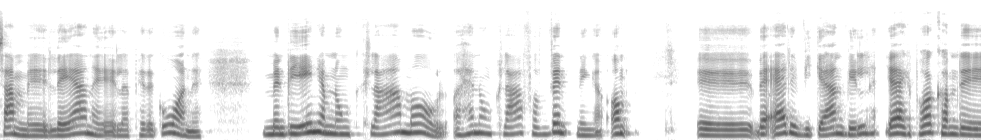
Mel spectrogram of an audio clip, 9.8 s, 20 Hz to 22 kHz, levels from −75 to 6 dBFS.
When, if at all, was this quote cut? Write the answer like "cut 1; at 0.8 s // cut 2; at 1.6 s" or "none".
cut 1; at 8.8 s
